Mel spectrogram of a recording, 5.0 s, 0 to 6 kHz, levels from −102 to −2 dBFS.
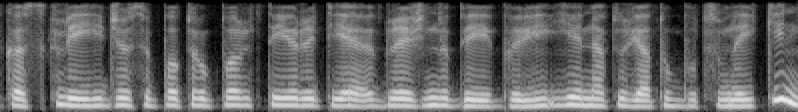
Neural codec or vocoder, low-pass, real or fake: autoencoder, 44.1 kHz, a latent of 192 numbers a frame, MeloTTS; 5.4 kHz; fake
